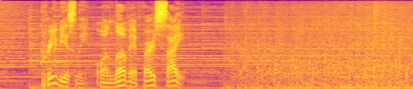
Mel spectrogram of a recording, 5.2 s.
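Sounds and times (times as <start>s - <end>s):
speech: 0.6s - 2.4s
train rumbling: 2.7s - 5.1s.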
